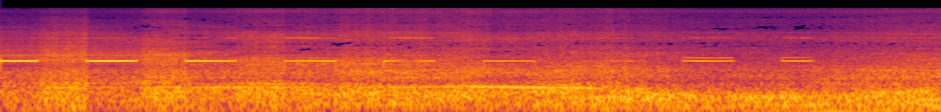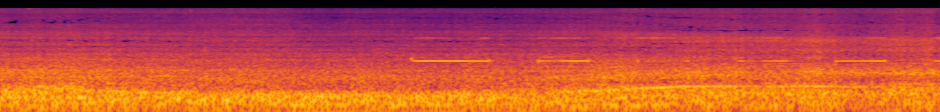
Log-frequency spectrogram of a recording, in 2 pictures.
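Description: A wheel loader's reversing alarm beeps in a steady rhythm.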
